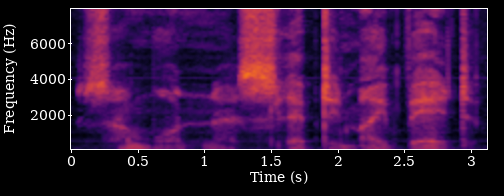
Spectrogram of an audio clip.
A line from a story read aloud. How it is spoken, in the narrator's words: growled father bear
